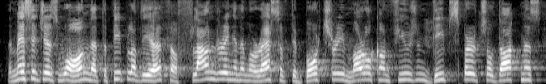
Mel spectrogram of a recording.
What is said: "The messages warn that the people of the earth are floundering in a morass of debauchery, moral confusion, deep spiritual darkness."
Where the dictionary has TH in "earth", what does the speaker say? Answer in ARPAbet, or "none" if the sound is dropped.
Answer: TH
